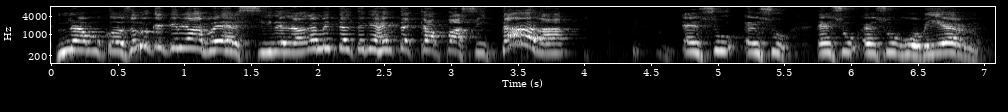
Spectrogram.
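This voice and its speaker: A man's voice: very high-pitched, moderate pace, bright, forceful tone. A man who is a pastor leading a Bible study class, explaining at length and putting questions to his students. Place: church classroom. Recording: echoey room.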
